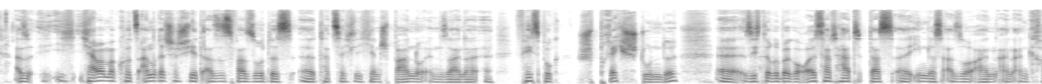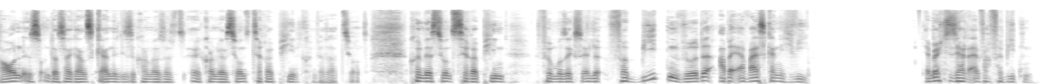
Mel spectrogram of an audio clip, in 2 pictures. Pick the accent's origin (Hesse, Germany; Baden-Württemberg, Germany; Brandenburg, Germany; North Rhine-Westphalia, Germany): Hesse, Germany; Fulda; moved away; also ich bin ja gebürtig aus Fulda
